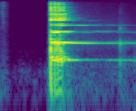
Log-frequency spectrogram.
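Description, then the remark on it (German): Glasses clink together once in a toast to the Champions League, a bright ringing chime that hangs and slowly fades, followed by a faint second tap. No one speaks. “Und wir stoßen mal an auf die Champions League.”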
